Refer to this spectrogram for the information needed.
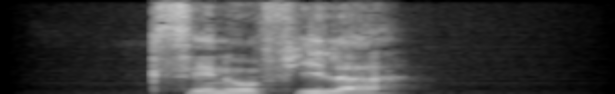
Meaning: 1. comparative degree of xenophil 2. inflection of xenophil: strong/mixed nominative masculine singular 3. inflection of xenophil: strong genitive/dative feminine singular
- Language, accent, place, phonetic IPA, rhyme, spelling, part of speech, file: German, Germany, Berlin, [ksenoˈfiːlɐ], -iːlɐ, xenophiler, adjective, De-xenophiler.ogg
